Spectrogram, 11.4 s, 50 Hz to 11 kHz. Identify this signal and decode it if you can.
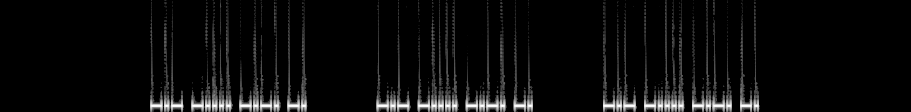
Morse code, heard as a keyed tone, about 28 wpm, 700 Hz. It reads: K6CN K6CN K6CN
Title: USA Call Signs - 4 Characters - Repeated 3x - 28wpm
